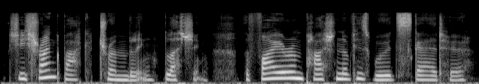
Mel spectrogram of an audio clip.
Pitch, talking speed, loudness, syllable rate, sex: 235 Hz, 175 wpm, -14 LUFS, 4.5 syllables/s, female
